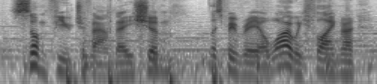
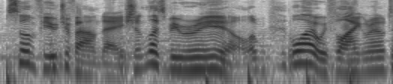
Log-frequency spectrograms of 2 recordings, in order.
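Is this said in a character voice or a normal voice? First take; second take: normal voice; character voice. First: It is read in the speaker's normal voice. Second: It is read in a put-on character voice.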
